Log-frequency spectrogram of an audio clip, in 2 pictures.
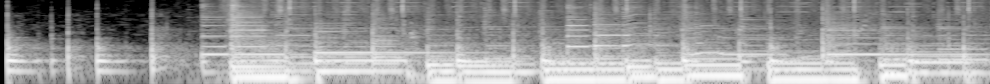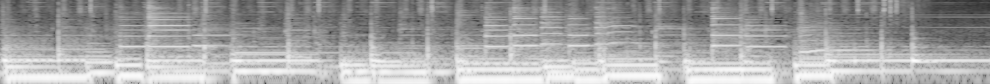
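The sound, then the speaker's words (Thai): A song played during a break in a Thai program starts after a couple of seconds of sparse taps, then plays loud and full with a steady rhythmic beat, deep bass and bright sustained melodic lines, with no talking over it. “ช่วงนี้เราไปพักฟังเพลงกันสักครู่หนึ่ง”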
